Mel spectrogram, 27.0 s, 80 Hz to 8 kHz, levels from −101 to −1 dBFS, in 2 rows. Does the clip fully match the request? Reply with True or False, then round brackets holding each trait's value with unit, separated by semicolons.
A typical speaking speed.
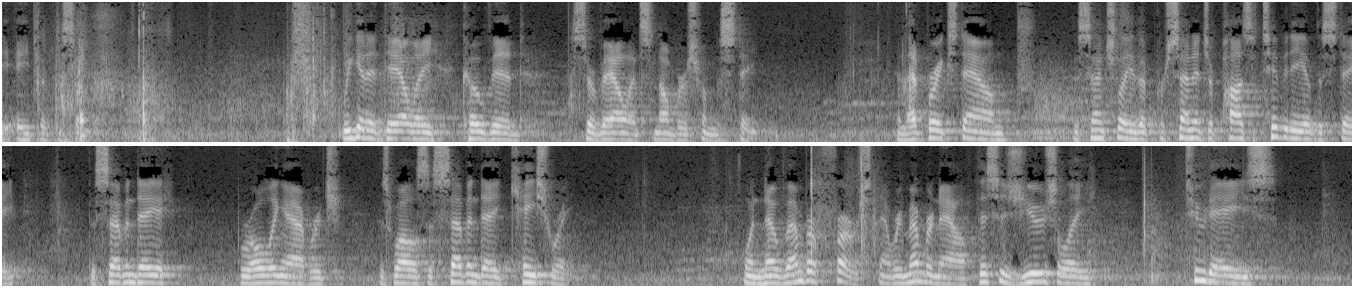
False (105 wpm)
